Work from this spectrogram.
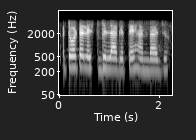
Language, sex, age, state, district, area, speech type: Kannada, female, 18-30, Karnataka, Mandya, rural, conversation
